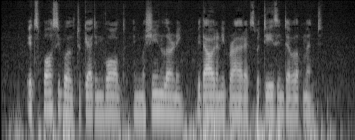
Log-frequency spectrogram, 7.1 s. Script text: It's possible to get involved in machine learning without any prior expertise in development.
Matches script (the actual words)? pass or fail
pass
